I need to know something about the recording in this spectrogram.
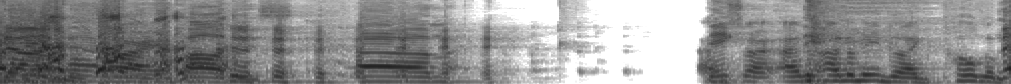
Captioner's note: panelists laughing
